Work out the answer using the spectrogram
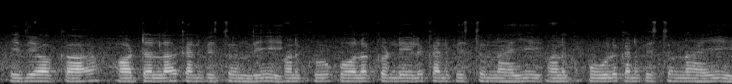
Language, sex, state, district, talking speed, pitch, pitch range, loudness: Telugu, male, Andhra Pradesh, Krishna, 90 wpm, 150 Hz, 150-155 Hz, -23 LUFS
